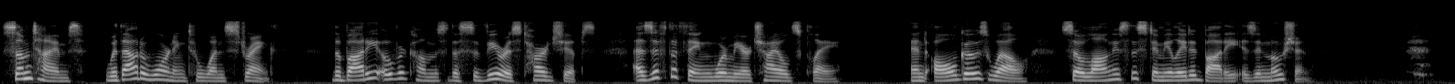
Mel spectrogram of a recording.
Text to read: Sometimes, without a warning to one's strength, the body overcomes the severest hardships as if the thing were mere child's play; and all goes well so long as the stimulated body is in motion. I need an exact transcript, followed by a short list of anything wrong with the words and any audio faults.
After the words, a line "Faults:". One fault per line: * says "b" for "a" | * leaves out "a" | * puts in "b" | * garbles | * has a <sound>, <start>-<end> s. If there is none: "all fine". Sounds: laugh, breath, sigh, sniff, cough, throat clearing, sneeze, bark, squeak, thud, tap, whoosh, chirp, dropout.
Sometimes, without a warning to one's strength, the body overcomes the severest hardships as if the thing were mere child's play; and all goes well so long as the stimulated body is in motion.
Faults:
* has a laugh, 14.1-14.4 s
